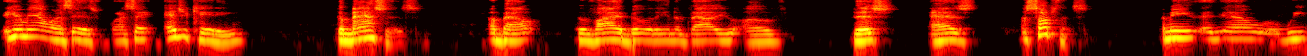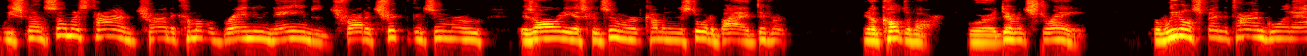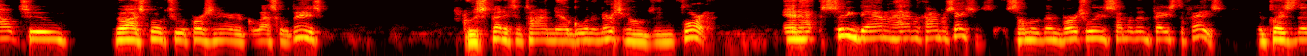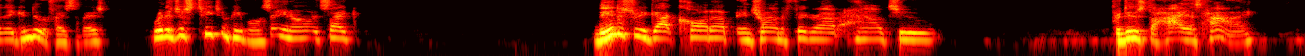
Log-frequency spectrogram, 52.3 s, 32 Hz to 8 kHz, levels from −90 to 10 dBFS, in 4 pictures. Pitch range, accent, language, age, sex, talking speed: 145-185 Hz, American, English, 50-69, male, 170 wpm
